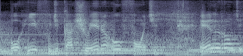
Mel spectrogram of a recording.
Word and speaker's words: Elrond: a pronúncia é que o certo mesmo é elrond assim com o l bem pronunciado l e o r vibrado r então fica elrond para saber mais sobre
